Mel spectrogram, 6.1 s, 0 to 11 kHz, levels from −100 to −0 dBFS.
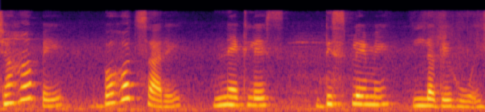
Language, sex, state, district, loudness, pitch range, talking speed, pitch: Hindi, female, Madhya Pradesh, Dhar, -16 LUFS, 185-245 Hz, 100 wpm, 215 Hz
